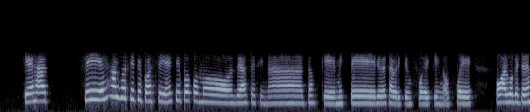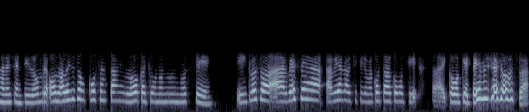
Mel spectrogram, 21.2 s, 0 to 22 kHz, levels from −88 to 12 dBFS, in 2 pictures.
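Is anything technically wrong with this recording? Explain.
Yes. Throughout, the speech carries AMR narrowband mobile codec damage: an 8 kHz vocal-tract model leaves nothing above 3.8 kHz, sounding buzzy and synthetic, consistent with a mid-rate mode around 10.2 kbps. A spectrogram shows a flat ceiling near 3.8 kHz.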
